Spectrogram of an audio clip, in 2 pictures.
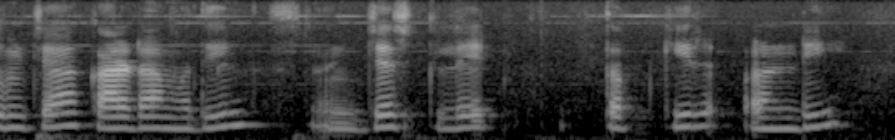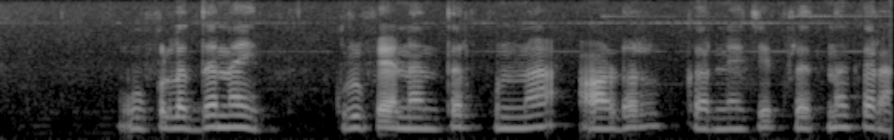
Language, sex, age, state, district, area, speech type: Marathi, other, 30-45, Maharashtra, Washim, rural, read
